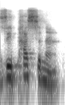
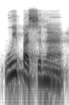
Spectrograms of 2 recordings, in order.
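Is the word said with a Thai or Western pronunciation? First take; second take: Western; Thai. First: It is said with a Western pronunciation. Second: It is said with a Thai pronunciation. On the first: "when you go to the the into the to the West, they call Vipassana" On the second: "if we pronounce in our in our word, we call Vipassana"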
